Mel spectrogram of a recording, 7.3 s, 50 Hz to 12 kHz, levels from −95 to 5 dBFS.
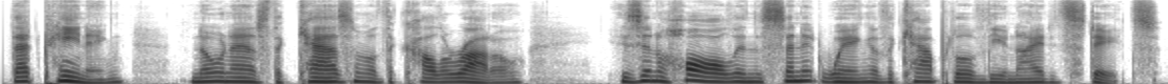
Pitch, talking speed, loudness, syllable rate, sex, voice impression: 150 Hz, 195 wpm, -19 LUFS, 5.6 syllables/s, male, masculine, very adult-like, slightly soft, slightly muffled, sincere, slightly elegant, kind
